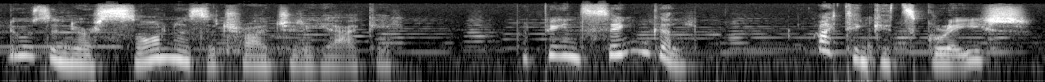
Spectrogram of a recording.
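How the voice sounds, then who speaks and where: A woman's voice: mid-range voice, sing-song, normal speed, over music, lightly acted. A woman playing a plain-spoken, supportive Irish farm wife in a radio drama, with an Irish accent and an earnest, colloquial way of talking. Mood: encouraging.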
